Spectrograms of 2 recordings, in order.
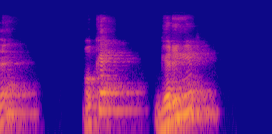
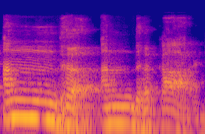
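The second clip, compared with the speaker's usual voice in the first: slow drill; slower than usual. Shown as a demonstration. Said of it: "You must say these words".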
